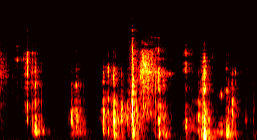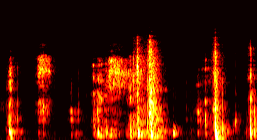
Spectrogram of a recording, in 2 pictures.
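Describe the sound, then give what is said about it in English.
A door is unlocked with keys and opened: a quick run of sharp clicks, rattles and wooden clunks with short gaps between them, and no one speaking. “All right, go ahead and open the door, sort of. Here's the keys.”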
